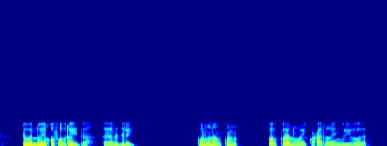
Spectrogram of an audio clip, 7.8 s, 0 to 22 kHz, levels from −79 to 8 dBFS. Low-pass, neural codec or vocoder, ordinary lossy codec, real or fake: 3.6 kHz; none; none; real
